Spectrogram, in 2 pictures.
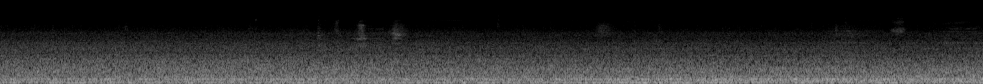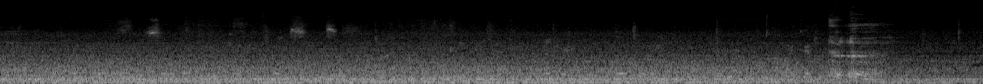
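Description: Tyres roar steadily on the road surface, echoing inside a tunnel.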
